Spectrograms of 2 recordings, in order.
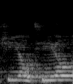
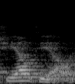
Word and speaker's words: Shealtiel: And I'll do some of that because I know it says, I think it's pronounced Shealtiel is who Zerubbabel is the son of, but I like Shealtiel. It just seems to flow better to me.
